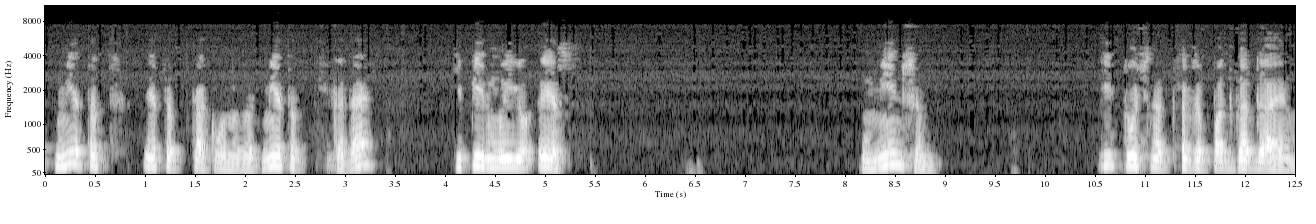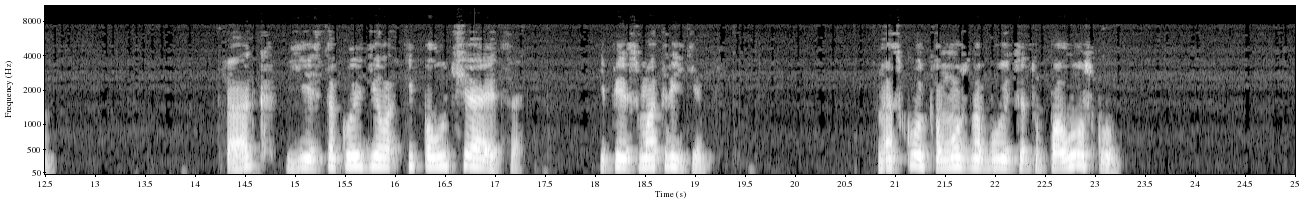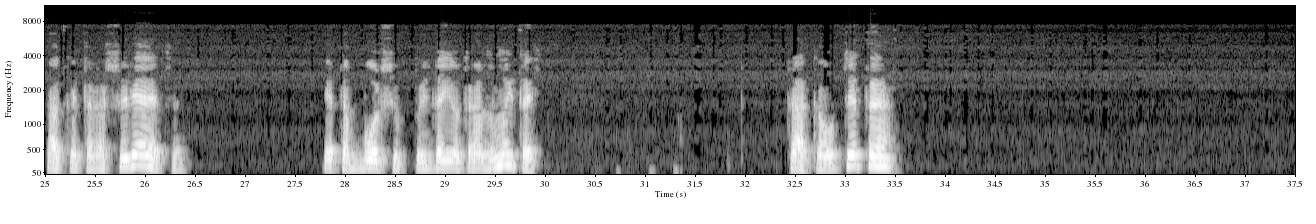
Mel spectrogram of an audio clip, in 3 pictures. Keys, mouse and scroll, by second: 2.4 g, 4.6 d, 6.6 s, 10.7 g, 12.5 g, 14.6-15.5 middle drag, 16.4 middle click, 17.0-17.5 shift+middle drag, 19.1 shift+middle click, 20.7 click, 23.2-25.4 drag, 26.1-29.9 drag, 31.6 middle click, 33.6-37.5 drag.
